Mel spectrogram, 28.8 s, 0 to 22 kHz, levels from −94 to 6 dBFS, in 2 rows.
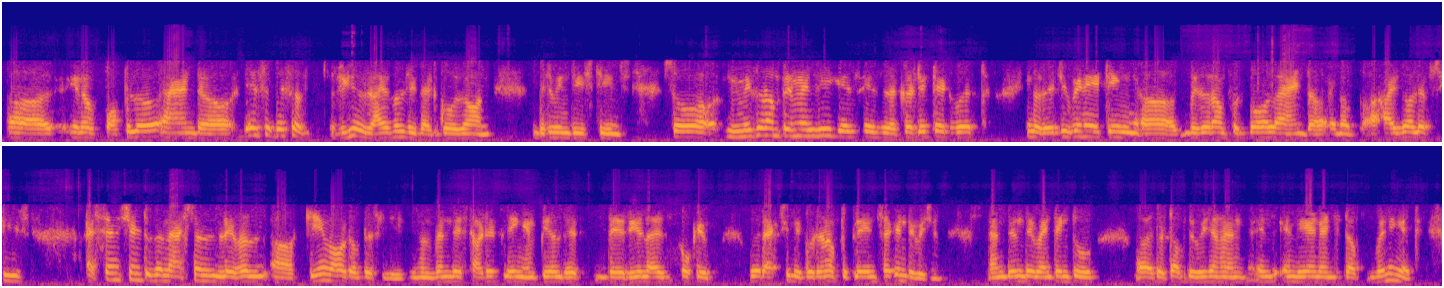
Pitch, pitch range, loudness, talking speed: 140 Hz, 135-155 Hz, -17 LUFS, 185 wpm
